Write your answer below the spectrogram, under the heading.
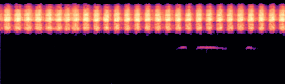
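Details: Cicadas on a summer day: an evenly pulsed, piercing buzz, about three to four throbs a second, very regular, with a faint low tone briefly underneath midway.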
